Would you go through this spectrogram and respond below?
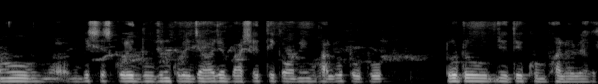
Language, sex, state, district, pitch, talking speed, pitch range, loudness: Bengali, female, West Bengal, Kolkata, 140 Hz, 190 wpm, 135-145 Hz, -29 LUFS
